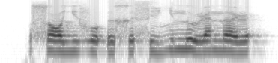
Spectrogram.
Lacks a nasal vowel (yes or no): yes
